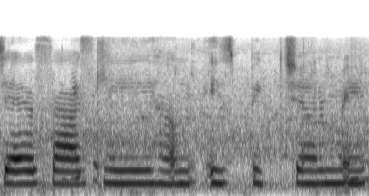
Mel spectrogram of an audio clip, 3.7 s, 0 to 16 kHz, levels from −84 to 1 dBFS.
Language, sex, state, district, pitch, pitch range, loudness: Hindi, female, Bihar, Kaimur, 245 Hz, 240-250 Hz, -15 LUFS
